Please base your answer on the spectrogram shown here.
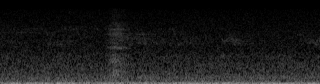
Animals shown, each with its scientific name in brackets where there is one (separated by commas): Red-eyed Vireo (Vireo olivaceus)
